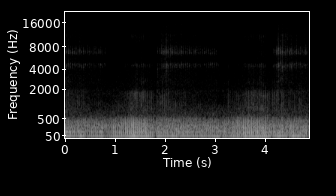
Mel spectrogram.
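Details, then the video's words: Tarou, a three-year-old domestic cat, purring steadily at close range indoors: a dense low rumble swelling and easing with each breath, about one inhale-exhale cycle per second, faint higher hiss on the inhales. "Cat purring"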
